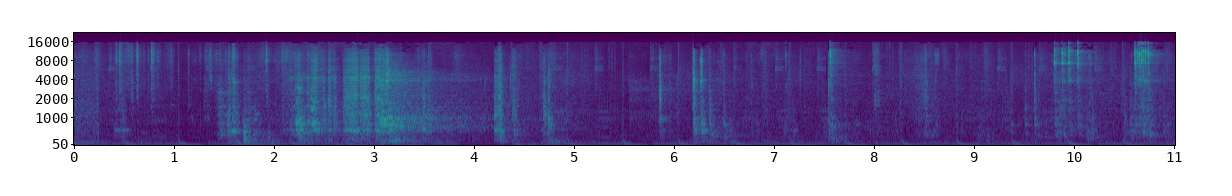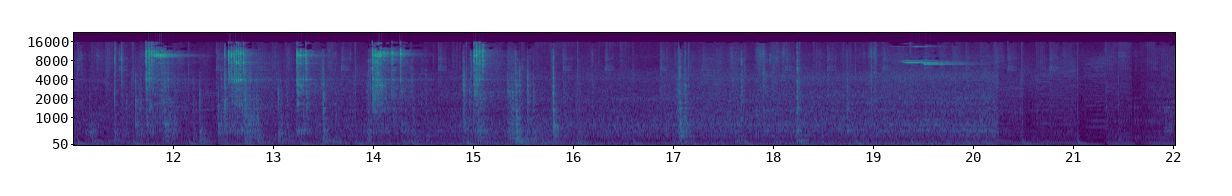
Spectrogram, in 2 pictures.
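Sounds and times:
metallic tool clicks and knocks: 8.6s - 18.9s.

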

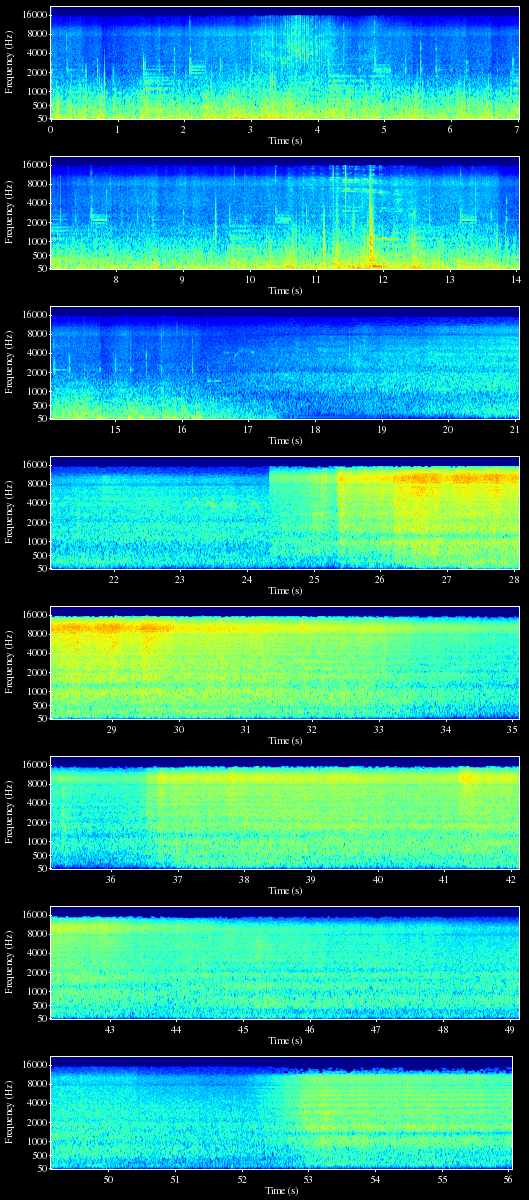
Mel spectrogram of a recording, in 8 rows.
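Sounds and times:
surf breaking on rocks: 24.4s - 43.9s.

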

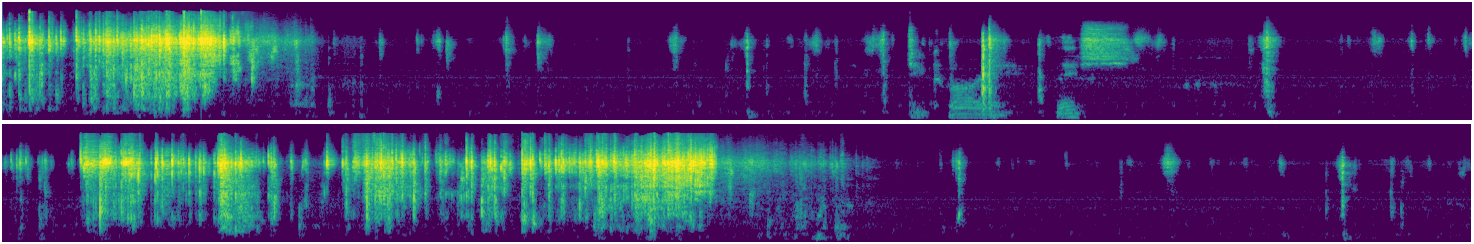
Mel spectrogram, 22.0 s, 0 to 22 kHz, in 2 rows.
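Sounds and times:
foil wrapper tearing and crinkling: 0.0s - 2.2s, 11.1s - 16.7s.

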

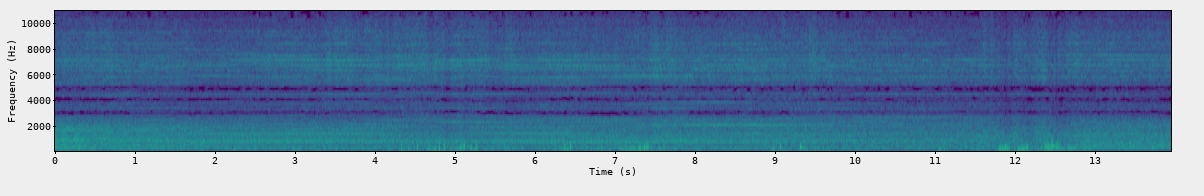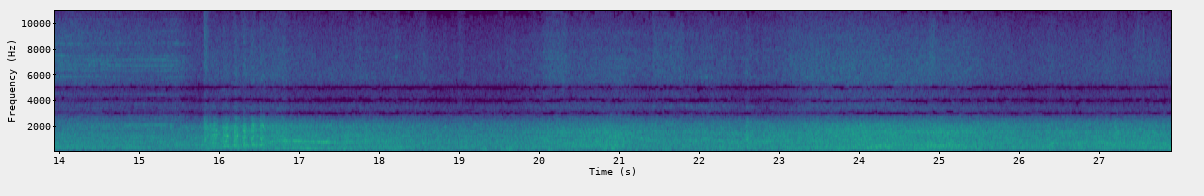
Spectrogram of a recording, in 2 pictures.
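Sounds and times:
road noise hum: 0.0s - 27.9s
truck engine approaching: 0.0s - 27.9s
vehicle engine passing: 22.8s - 26.1s.

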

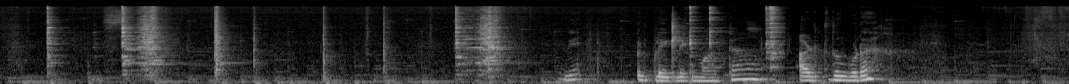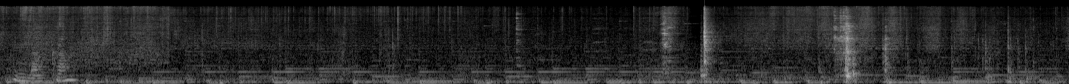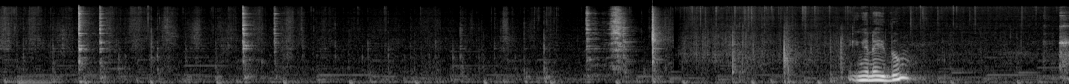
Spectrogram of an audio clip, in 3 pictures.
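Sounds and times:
flatbread sizzling on griddle: 0.0s - 6.3s, 9.2s - 32.0s
metal spatula scraping griddle: 0.1s - 2.6s, 4.4s - 5.4s, 15.8s - 29.3s.

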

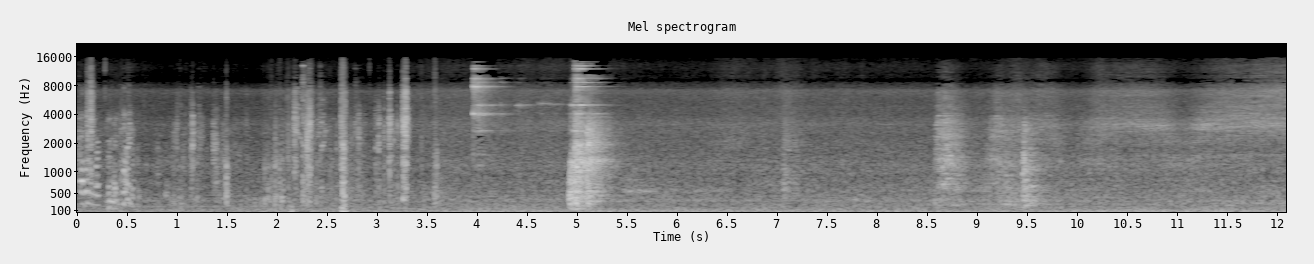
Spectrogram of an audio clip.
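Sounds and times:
ringing clink: 3.9s - 5.4s.

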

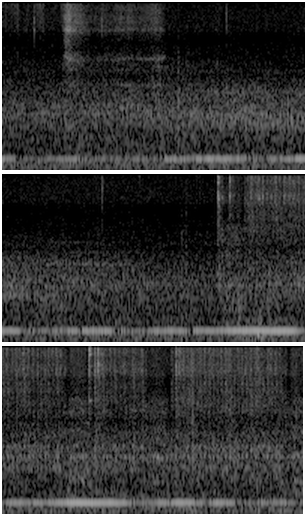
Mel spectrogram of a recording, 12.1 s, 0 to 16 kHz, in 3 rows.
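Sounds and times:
generator engine humming: 6.9s - 12.0s.

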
